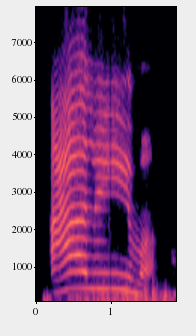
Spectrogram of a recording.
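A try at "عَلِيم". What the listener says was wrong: Alim, not Ali. There is fatha. Fatha is not stressed. Alim. Ya sakin before kasra is stressed. Alim.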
